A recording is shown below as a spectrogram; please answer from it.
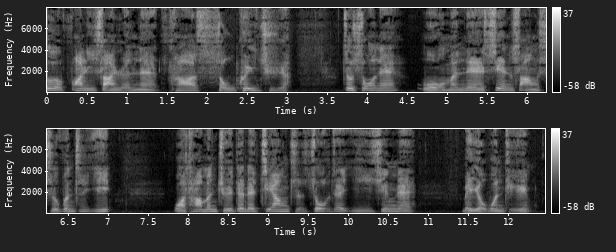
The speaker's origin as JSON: {"language": "Chinese", "country": "China", "said": "一般呢我们中国人呢有一个这个成语说金玉其外败水其中。"}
